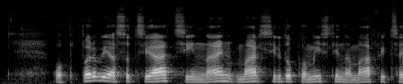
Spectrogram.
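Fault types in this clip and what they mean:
No technical faults can be heard anywhere in this speech recording. There is nothing here to list.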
